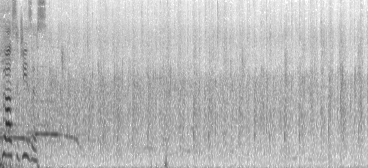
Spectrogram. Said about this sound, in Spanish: Si usted lo cree, denle un aplauso fuerte a Jesús.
